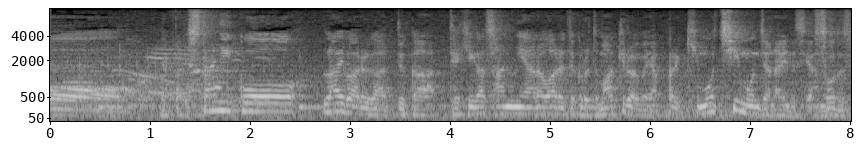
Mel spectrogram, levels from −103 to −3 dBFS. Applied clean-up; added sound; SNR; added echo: none; Bowed string instrument; 16 dB; reverberation time 0.9 s.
